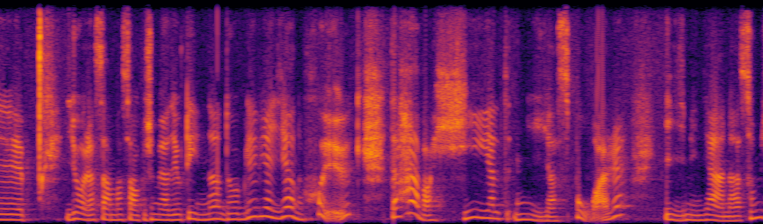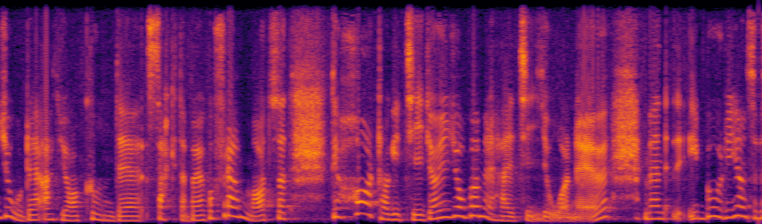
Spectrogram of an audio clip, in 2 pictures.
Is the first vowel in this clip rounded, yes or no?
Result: yes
